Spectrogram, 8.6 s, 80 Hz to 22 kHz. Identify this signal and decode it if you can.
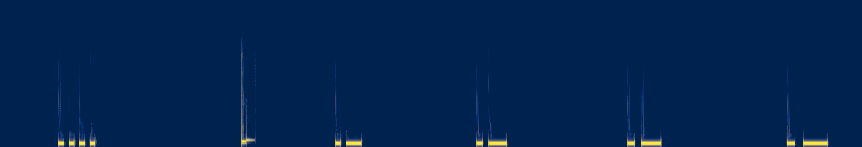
Morse code, heard as a keyed tone, about 20 wpm, spaced as for 6 wpm, 700 Hz. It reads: H AAAA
